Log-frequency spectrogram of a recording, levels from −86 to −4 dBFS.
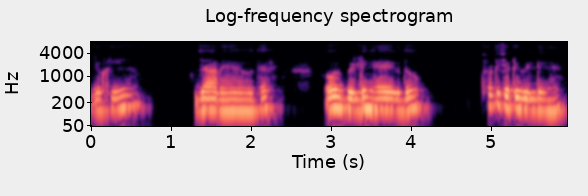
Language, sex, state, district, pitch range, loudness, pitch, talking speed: Hindi, male, Jharkhand, Jamtara, 125-145 Hz, -21 LUFS, 130 Hz, 150 wpm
